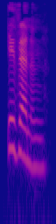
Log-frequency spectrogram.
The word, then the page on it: izin: arabic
